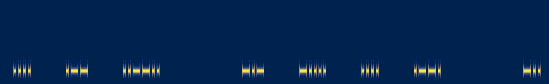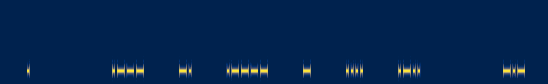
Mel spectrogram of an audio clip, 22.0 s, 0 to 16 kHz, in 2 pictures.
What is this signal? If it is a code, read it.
Morse code, heard as a keyed tone, about 25 wpm, spaced as for 10 wpm, 590 Hz. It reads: HW? K6HP DE JN1THL K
